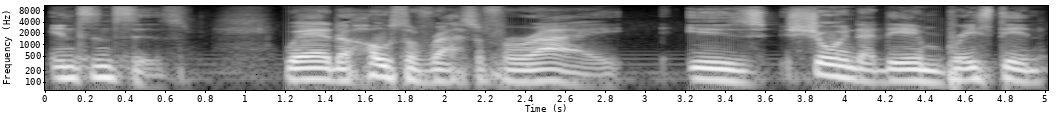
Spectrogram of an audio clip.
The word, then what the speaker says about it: Rastafari: Just now, we had members of the Royal Bahamas Police Force on, but now we have some representative from the host of Rastafari.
